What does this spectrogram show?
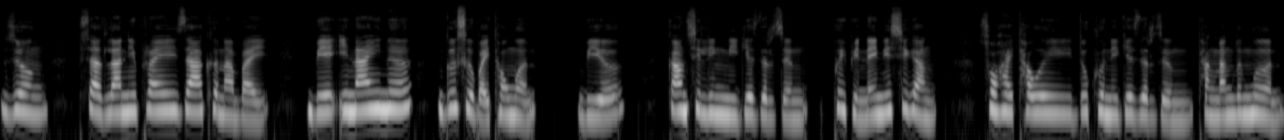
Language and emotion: Bodo, sad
